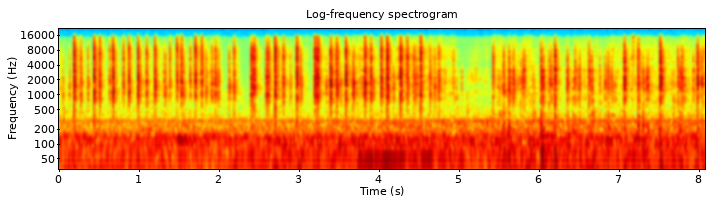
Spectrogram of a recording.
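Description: A clear plastic CD jewel case, held from the back, is tapped and scratched with long red nails. Dense bursts of bright, sharp clicks and scraping come in quick succession, each dying away almost instantly over a faint low hum, with a brief lull in the middle.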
